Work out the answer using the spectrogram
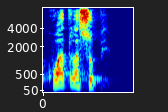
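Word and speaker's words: Coatlaxopeuh: Se cree que Nuestra Señora usó el término azteca náhuatl de Cuatlasopio, el cual es pronunciado Cuatlazupi y suena extremadamente parecido a la palabra en español Guadalupe.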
